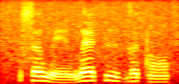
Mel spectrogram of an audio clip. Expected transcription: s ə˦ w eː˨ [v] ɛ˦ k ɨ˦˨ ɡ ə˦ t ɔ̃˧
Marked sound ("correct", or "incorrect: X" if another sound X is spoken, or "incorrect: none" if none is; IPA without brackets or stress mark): incorrect: w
